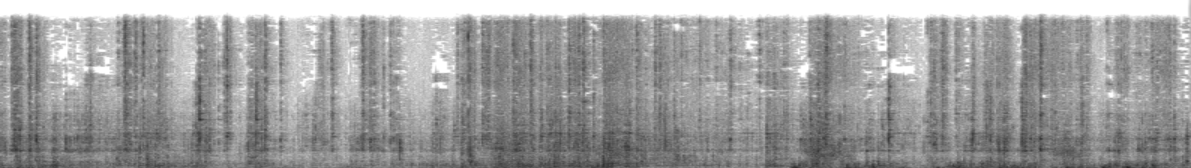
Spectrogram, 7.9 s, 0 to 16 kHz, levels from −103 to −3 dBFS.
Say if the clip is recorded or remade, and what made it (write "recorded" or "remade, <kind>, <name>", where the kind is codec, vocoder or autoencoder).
recorded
